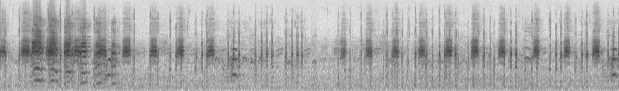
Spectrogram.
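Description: Mallard giving harsh, nasal quacks in a quick, uneven series of about two per second, with a few brief pauses between bursts.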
